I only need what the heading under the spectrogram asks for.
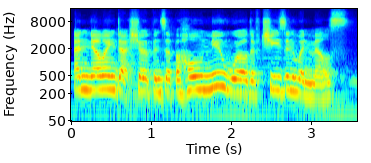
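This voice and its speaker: A woman's voice: on the high side, moderate pace, faint music behind. A woman co-hosting a scripted podcast, chatting in an upbeat way with bubbly little interjections. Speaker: podcast co-host.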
